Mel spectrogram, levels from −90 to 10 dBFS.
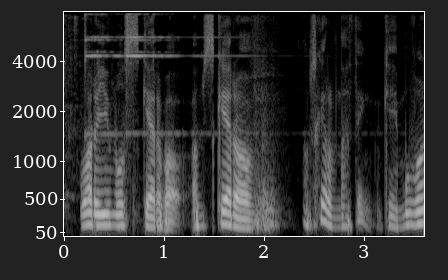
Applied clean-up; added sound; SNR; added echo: neural mask model RNNoise.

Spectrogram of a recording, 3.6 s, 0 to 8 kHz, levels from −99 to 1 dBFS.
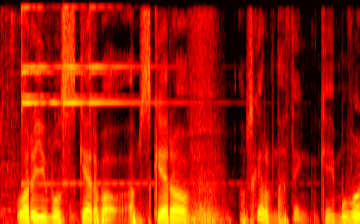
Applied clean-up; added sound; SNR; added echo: none; Doorbell; 13 dB; none.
